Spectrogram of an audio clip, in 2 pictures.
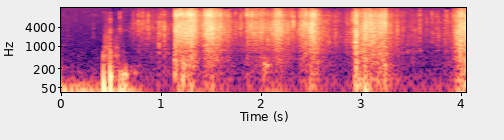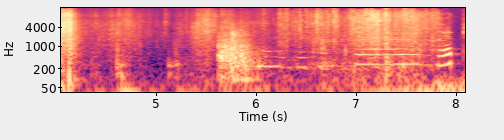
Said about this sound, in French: Mon objectif de faire son sac quand on part en montagne, c'est d'ouvrir un grand sac et de tout bourrer dedans.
